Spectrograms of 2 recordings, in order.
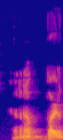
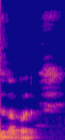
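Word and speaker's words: rubber: रबर आप सबको पता ही है, कुछ लोग इसको गलती से रबड़ प्रोनाउंस करते हैं, रबड़, but actually it इज रबर।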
